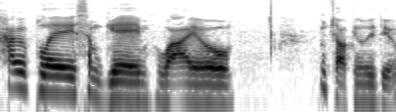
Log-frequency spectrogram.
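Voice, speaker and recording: Lively intonation marks this man's speech, pitched at medium level. He speaks at a fairly slow pace in a Brazilian Portuguese accent. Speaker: gaming YouTuber. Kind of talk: casual monologue while gaming. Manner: halting.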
